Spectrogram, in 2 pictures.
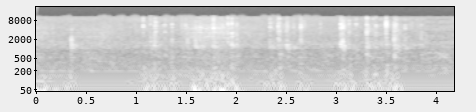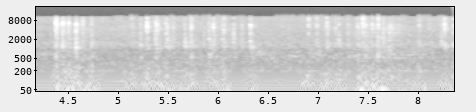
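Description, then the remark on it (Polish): Rapid, irregular key clicks from a computer keyboard as a Live ID login is typed, fairly quiet, continuing steadily for several seconds with brief pauses, no voices present. “Teraz, uruchamiając naszą aplikację, po uruchomieniu się pierwszej strony, zostaniemy poproszeni o wprowadzenie naszego Live ID.”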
